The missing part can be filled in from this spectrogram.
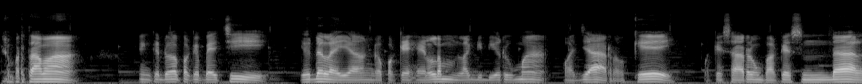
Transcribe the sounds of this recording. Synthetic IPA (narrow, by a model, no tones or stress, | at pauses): jaŋpərt̪ama | jaŋkəduapakɛpet͡ʃi | jaudahlahjaŋɡapakɛɦɛləmlaɡidiɾumawad͡ʒaro̰ke | pakɛsaɾʊŋpakɛsəndal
